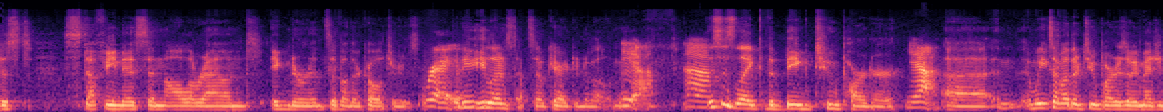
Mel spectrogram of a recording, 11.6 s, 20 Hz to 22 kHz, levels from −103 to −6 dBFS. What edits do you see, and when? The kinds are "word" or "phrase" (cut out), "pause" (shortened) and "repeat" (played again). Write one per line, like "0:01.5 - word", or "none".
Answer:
0:05.1 - word
0:10.5 - phrase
